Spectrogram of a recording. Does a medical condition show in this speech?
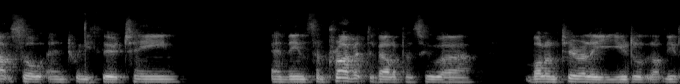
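No.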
